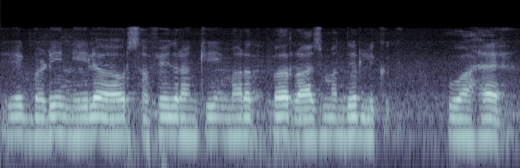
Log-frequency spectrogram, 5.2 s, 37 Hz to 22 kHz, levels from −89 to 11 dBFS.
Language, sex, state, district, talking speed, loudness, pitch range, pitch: Hindi, male, Arunachal Pradesh, Lower Dibang Valley, 160 wpm, -15 LUFS, 125-135 Hz, 130 Hz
